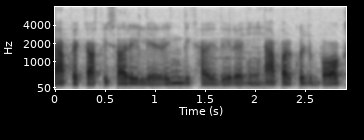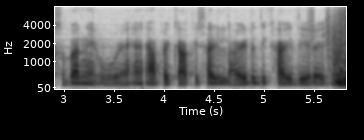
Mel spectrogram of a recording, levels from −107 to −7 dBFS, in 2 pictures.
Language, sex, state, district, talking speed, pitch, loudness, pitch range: Hindi, male, Andhra Pradesh, Visakhapatnam, 225 wpm, 95 Hz, -22 LUFS, 90-100 Hz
